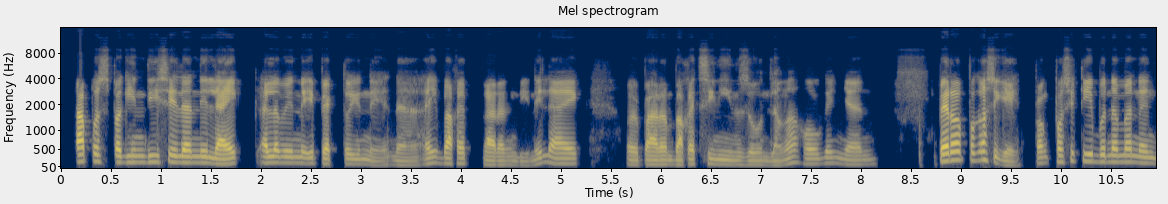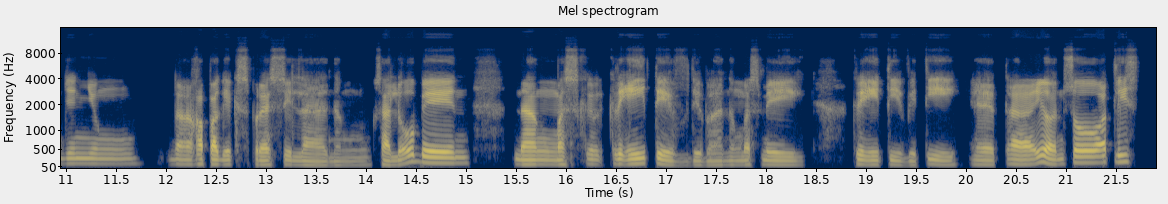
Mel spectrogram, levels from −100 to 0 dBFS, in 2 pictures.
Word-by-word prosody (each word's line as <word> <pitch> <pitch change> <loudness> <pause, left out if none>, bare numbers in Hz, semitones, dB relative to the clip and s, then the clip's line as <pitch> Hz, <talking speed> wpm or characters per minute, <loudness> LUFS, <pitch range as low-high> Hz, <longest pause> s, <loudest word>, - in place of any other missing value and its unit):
Tapos 180 0 +6
'pag 165 -1 +4
hindi 165 +1 -3
sila 165 -2 +4
ni-like 140 -4 +5 0.2
alam 155 +1 +3
mo - - -1
'yon, 150 - -7
may 140 -1 +2
epekto 125 0 -2
'yon 120 -1 -5
eh 95 0 -9
na, 100 -1 -7
ay 135 +3 0
bakit 135 -1 +1 0.2
parang 105 -1 0
'di 95 -1 -11
ni-like 135 0 +1 0.5
or 110 - -2
parang 110 0 +1
bakit 115 +2 0
si-neen-zone 105 -4 -6
lang 100 0 -6
ako, 130 -5 -5
ganyan. 120 -6 -6 0.7
Pero 195 +4 +10
'pag, 210 0 -1
o - - -3
sige 95 - -1
pang 145 +1 -1
positibo 185 +1 -1
naman. 170 -1 +1
Nandiyan 135 -2 -3
'yong 125 0 -9 0.6
nakakapag-express 115 -2 -2
sila 95 -2 -5
ng 95 +1 -15
saloobin, 145 - +4 0.5
ng 115 0 +4 0.2
mas 110 -1 -1
cre 120 -2 -8
creative, 125 -4 +2
'di 100 - -7
ba, 100 0 -7
ng 105 0 -11
mas 105 0 -6
may 100 -2 -1 0.5
creativity 105 -1 0
at 110 -1 -3
ah, 115 -1 +4
'yon 120 0 +4
so 155 +3 +3
at - - -5
least 175 +1 -1
120 Hz, 150 wpm, -24 LUFS, 105-150 Hz, 0.7 s, Pero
